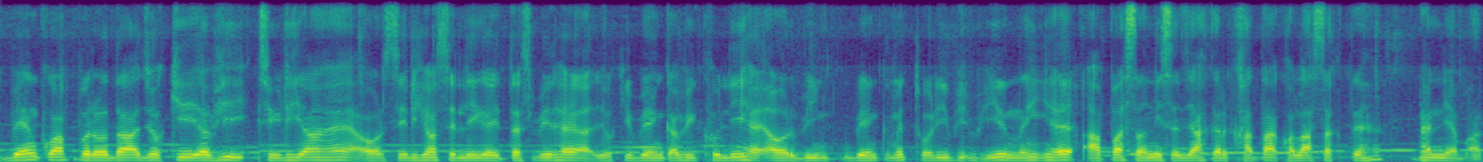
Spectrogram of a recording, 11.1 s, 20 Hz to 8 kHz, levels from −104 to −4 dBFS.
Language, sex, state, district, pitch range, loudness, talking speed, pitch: Hindi, male, Bihar, Purnia, 130-140 Hz, -19 LUFS, 215 wpm, 135 Hz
